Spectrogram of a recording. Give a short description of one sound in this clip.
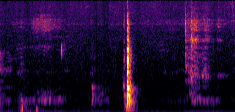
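A multimeter's rotary dial clicks as it is turned.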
